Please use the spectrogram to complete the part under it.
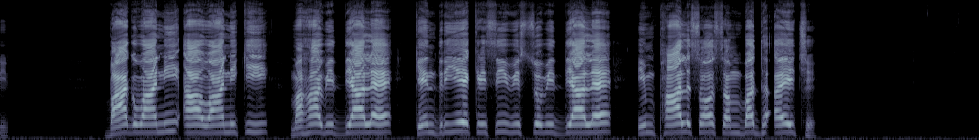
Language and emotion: Maithili, neutral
